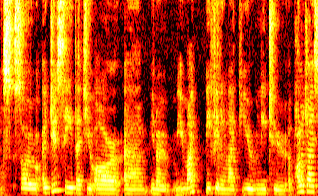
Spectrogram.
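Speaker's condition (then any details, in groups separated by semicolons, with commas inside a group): No condition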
